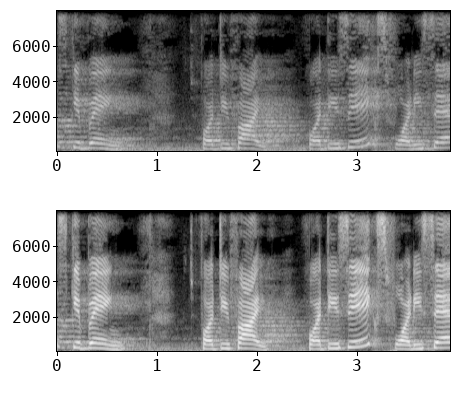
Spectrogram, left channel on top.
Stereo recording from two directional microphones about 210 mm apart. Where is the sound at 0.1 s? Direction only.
45° right (ahead or behind).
